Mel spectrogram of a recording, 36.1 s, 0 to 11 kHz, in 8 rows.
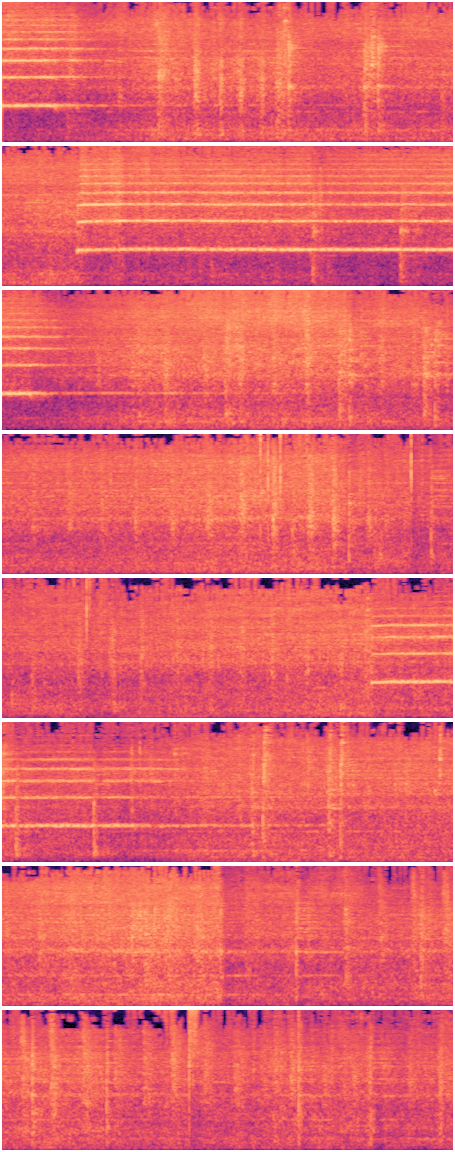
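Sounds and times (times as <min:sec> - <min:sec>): long high train whistle: 0:00.0 - 0:01.6, 0:05.2 - 0:11.0, 0:21.7 - 0:25.9
train wheels clattering: 0:00.0 - 0:05.8, 0:07.3 - 0:36.0.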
